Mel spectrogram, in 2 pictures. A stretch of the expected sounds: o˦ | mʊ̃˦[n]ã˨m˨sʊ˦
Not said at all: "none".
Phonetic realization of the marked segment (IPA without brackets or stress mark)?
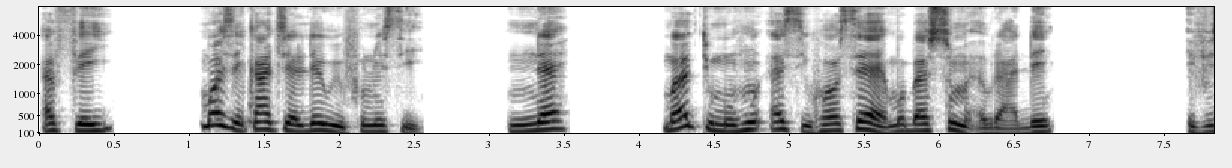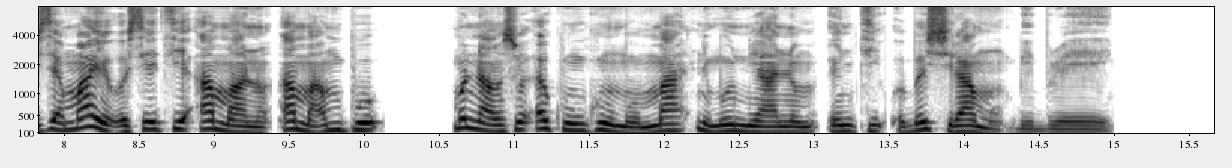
n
